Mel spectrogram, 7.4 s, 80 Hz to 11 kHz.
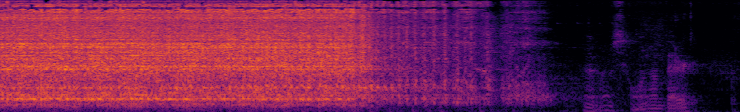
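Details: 1969 John Deere 112 patio tractor: starter spins the engine in a steady rasping beat, about three compressions a second, but it never fires; owner suspects a bad ignition coil causing lost spark and plans to replace it.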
